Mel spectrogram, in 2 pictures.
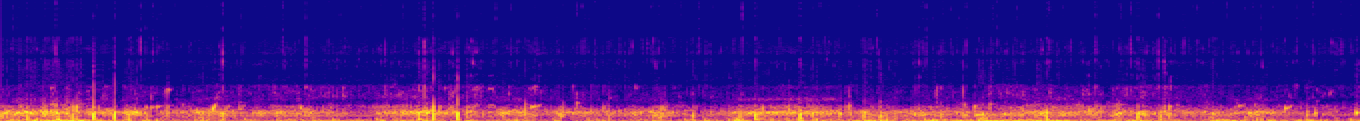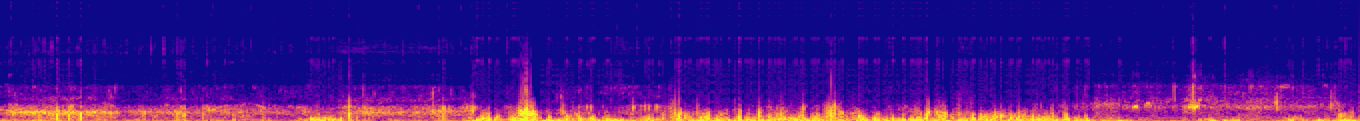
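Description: Water rushes and bubbles steadily around a microphone underwater.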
